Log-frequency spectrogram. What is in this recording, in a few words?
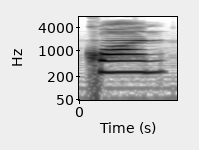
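"kuan1", Mandarin Chinese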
